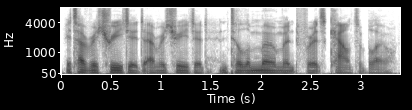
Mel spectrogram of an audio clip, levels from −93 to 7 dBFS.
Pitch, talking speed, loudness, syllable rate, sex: 85 Hz, 210 wpm, -22 LUFS, 5.9 syllables/s, male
